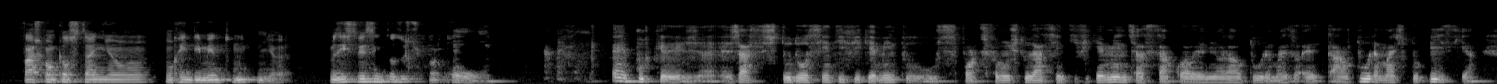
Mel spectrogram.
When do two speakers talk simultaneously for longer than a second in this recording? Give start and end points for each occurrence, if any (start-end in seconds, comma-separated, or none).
none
